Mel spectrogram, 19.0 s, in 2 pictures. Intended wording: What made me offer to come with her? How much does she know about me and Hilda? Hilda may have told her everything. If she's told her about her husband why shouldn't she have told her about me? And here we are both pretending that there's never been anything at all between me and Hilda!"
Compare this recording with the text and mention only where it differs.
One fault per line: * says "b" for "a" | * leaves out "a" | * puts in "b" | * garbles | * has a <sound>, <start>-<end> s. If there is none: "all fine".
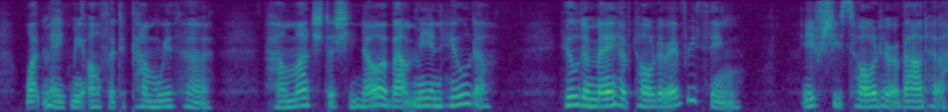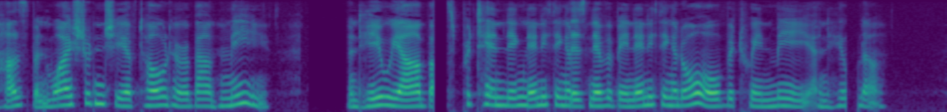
* has a dropout, 13.8-13.9 s
* says "anything" for "that"
* has a dropout, 17.9-18.0 s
